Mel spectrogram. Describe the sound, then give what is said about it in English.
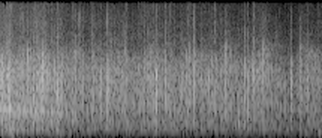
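A crowd claps steadily for nearly three seconds, giving thanks to Jesus, a dense, even patter of many hands with no voices rising above it. “Clap your hands better than what you're doing now.”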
